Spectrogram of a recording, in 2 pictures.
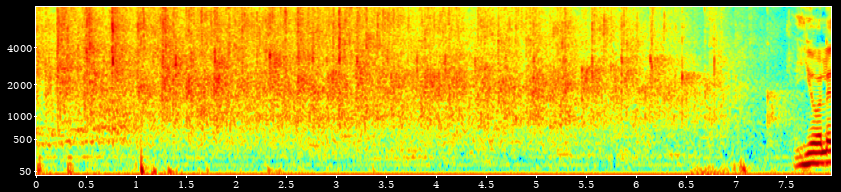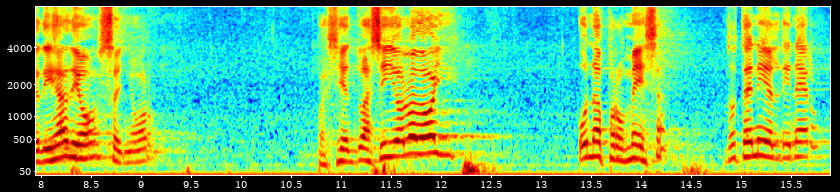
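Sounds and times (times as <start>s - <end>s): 
large crowd applause: 0.0s - 7.6s
speech: 7.7s - 9.2s, 10.8s - 12.4s, 13.4s - 15.8s.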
